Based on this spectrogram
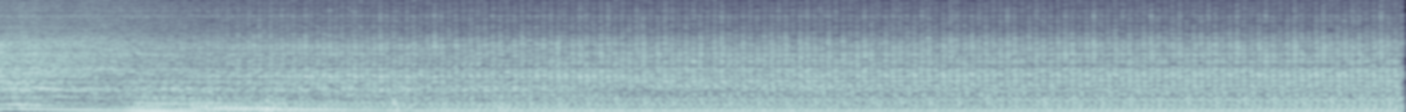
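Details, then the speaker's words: Diesel with a previously broken crankshaft, now serviced with a replaced rotor head and the pump returned to standard: after a brief rev it settles into a steady, even idle with normal injector clatter, no misses or knocks, and clean exhaust smoke; normal idle. "Nah kita coba dulu ya suaranya itu bagaimana kalau menurut saya ini sudah bagus sudah oke"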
